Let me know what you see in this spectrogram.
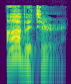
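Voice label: "obiter", British English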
